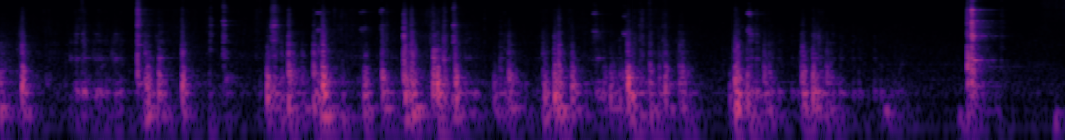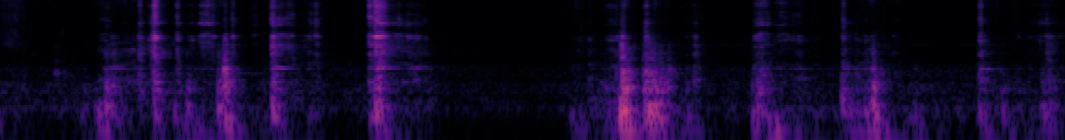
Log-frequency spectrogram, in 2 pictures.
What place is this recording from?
kitchen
